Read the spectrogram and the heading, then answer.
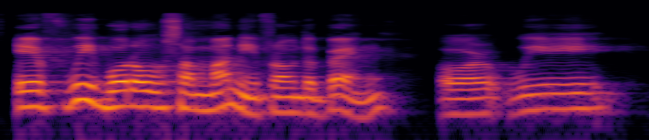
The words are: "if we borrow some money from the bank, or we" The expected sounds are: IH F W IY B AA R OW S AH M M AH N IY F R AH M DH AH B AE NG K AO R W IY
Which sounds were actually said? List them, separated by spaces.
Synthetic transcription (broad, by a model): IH F W IY B AA R OW S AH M M AH N IY F R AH M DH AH B AE NG K AO R W IY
